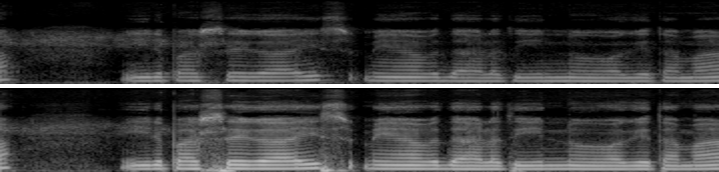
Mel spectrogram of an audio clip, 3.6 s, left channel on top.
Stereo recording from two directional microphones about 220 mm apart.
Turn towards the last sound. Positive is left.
turn(degrees=-35)  # may be behind; listen again after turning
